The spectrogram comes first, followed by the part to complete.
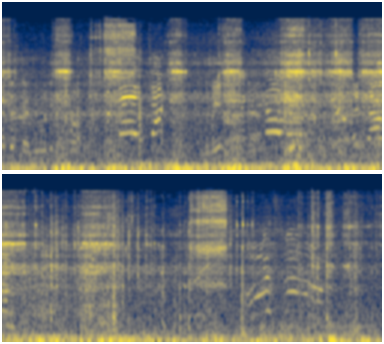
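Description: Sailboat deck gear being worked: sheet winch ratcheting and lines squeaking through blocks as a sheet is hauled, with short rising-and-falling squeaks scattered through and the jib flapping. Wind buffets the microphone throughout.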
